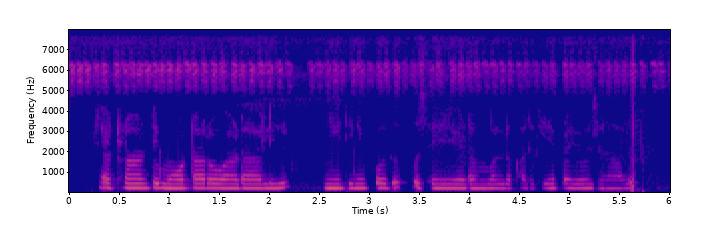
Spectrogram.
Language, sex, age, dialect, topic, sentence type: Telugu, female, 18-24, Southern, agriculture, question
